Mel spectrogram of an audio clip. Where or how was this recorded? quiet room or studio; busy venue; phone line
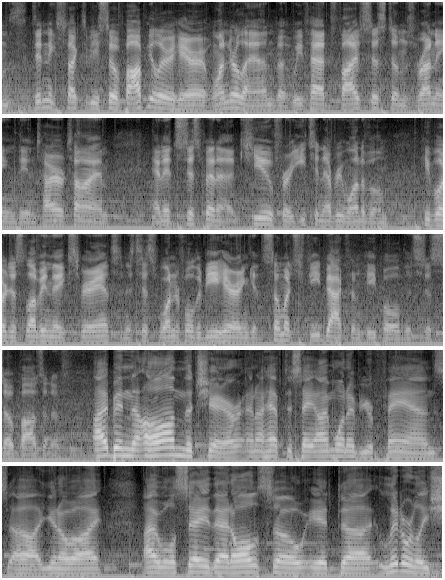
busy venue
